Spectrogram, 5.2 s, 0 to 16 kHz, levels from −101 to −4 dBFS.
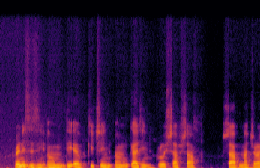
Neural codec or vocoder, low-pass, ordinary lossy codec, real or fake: autoencoder, 48 kHz, 128 numbers a frame, DAC-VAE, trained on Japanese speech; 14.4 kHz; none; fake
